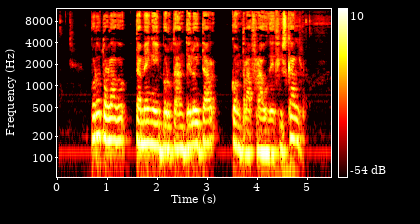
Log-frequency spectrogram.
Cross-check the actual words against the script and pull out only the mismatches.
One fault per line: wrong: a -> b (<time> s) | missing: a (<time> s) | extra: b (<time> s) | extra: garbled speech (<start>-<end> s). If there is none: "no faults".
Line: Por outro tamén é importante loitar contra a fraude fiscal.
extra: lado (1.1 s)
